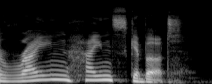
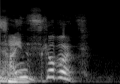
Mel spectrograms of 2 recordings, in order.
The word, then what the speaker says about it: Reinheitsgebot: It's the Reinheitsgebot of 1516. – Reinheitsgebot!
